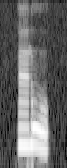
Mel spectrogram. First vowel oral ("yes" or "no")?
no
